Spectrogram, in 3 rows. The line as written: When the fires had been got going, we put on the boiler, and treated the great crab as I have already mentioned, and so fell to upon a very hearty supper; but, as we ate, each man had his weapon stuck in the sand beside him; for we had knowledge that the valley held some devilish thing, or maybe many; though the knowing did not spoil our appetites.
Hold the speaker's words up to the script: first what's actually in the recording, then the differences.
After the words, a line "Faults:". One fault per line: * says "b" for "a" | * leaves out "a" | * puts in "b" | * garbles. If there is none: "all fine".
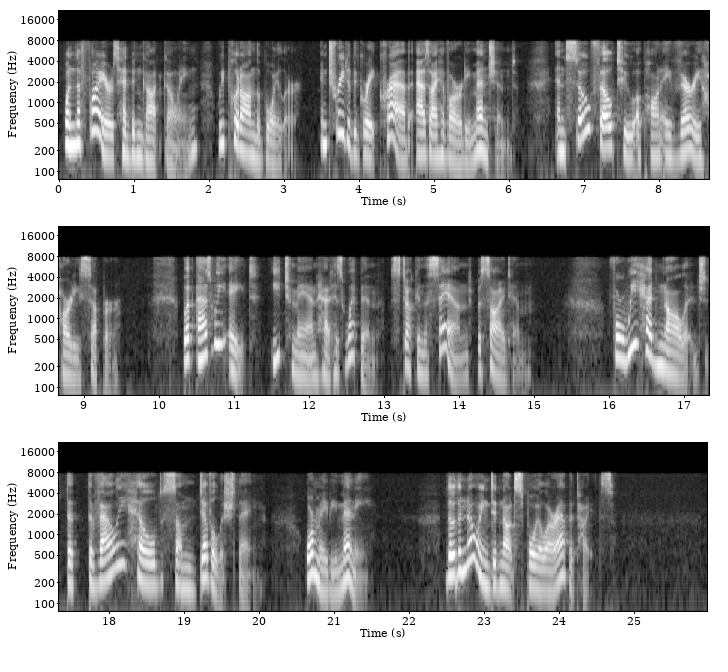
When the fires had been got going, we put on the boiler, and treated the great crab as I have already mentioned, and so fell to upon a very hearty supper; but, as we ate, each man had his weapon stuck in the sand beside him; for we had knowledge that the valley held some devilish thing, or maybe many; though the knowing did not spoil our appetites.
Faults:
all fine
